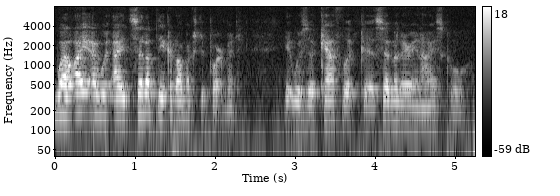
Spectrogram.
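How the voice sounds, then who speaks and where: A man's fairly high voice with a Canadian accent, very fast pace, ordinary pitch variation and big swings in loudness, over noticeable background noise. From Canada, British Columbia (Okanagan Valley). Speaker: former overseas volunteer, economist. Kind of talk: interview.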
